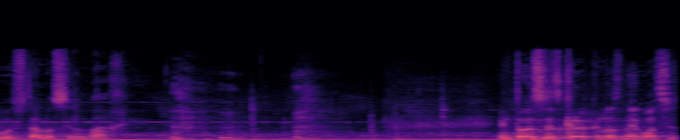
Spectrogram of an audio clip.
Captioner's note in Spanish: Ríe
